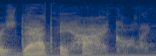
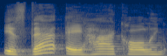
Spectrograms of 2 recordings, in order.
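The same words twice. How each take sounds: First: Hushed, slow, breathy echo of the question; whispered repeat. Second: Said in the usual way. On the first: Shown as a demonstration. Preacher repeating his question to the congregation in a slow whisper. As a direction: drop to a whisper to drive it home. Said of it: "rhetorical repeat, whispered". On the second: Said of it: "rhetorical repeat, second whispered".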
